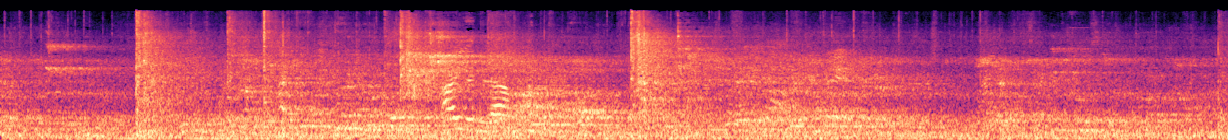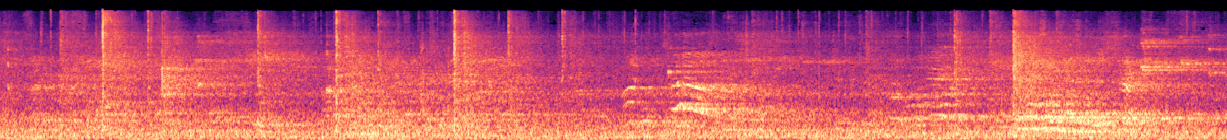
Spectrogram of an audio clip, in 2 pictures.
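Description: Women call out and chatter nearby.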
